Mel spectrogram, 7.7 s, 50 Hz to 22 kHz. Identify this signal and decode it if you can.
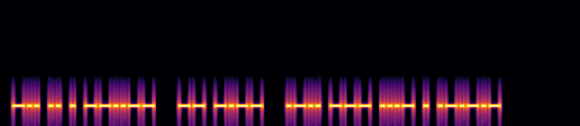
Morse code, heard as a keyed tone, about 25 wpm, 700 Hz. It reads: DIE, MY LOVE.
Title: Sentences from Top 1300 Words 25wpm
